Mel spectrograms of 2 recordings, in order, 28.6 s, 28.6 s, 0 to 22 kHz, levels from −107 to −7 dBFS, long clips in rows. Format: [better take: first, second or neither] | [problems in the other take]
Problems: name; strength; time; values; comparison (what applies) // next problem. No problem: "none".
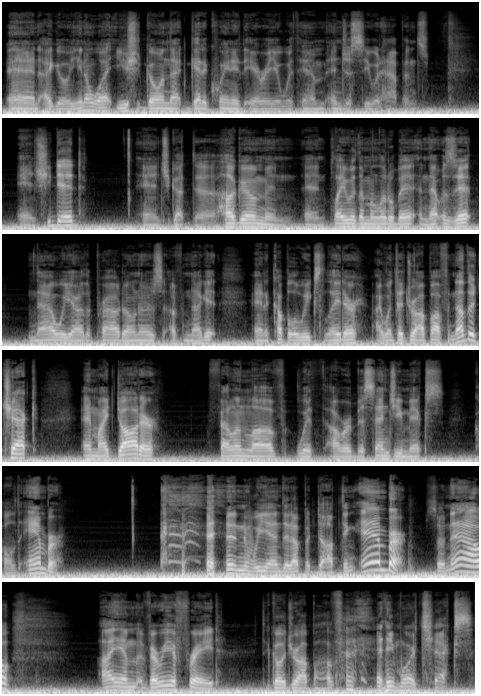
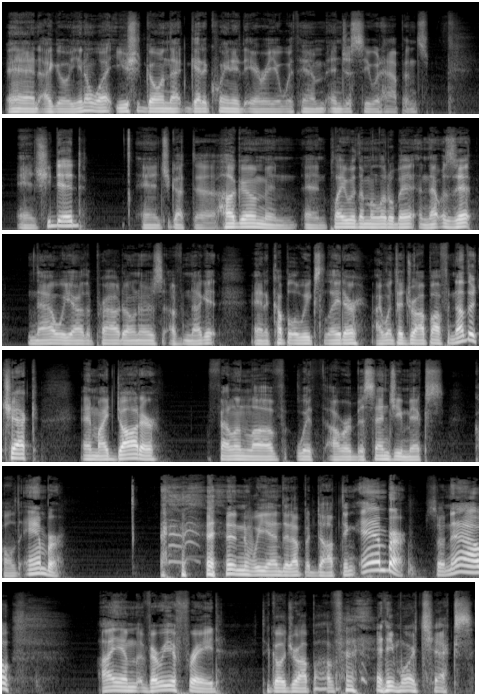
second | low rumble; noticeable; throughout; 20 dB below the speech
